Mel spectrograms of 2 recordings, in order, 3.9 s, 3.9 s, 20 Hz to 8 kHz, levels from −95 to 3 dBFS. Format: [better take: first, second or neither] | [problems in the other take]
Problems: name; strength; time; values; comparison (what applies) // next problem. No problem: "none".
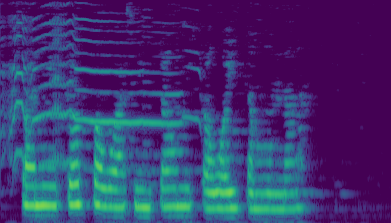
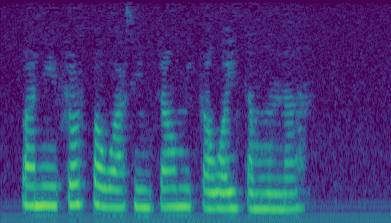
second | noise reduction (classical method WPE with log-MMSE)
